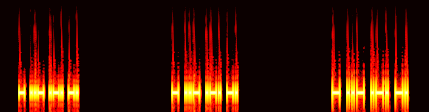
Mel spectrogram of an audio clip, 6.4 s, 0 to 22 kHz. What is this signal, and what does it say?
Morse code, heard as a keyed tone, about 37 wpm, 700 Hz. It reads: TURN TURN TURN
